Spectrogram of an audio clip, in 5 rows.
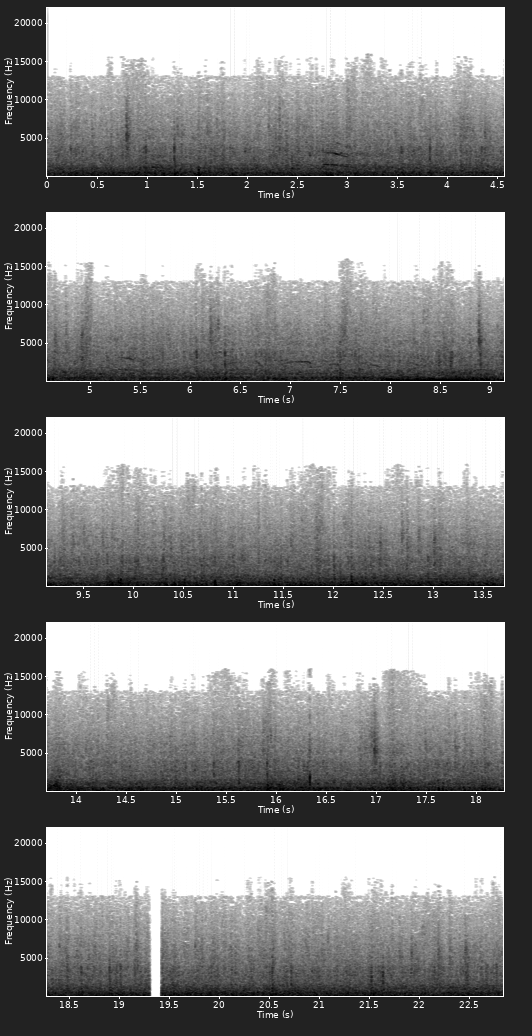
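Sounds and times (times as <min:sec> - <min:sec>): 
rain pattering on a car: 0:00.0 - 0:22.8
faint low tones: 0:07.7 - 0:18.2
car engine and road noise: 0:07.9 - 0:16.2.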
